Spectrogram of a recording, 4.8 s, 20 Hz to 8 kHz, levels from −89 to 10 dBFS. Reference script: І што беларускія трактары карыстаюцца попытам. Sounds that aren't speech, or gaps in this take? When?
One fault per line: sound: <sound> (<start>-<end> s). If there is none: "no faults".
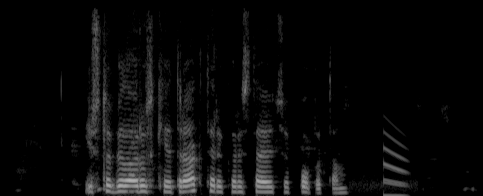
sound: chirp (3.8-4.1 s)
